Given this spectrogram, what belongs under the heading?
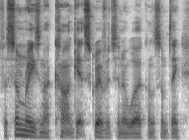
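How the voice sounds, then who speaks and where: This is a man's voice. The audio is very clean and the background silent. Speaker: podcast host. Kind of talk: casual chat.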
